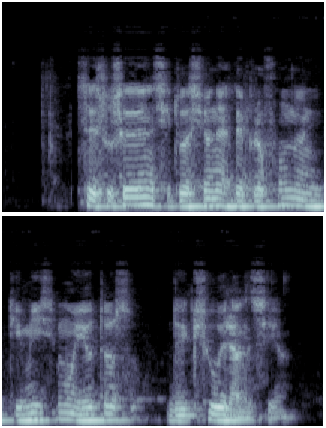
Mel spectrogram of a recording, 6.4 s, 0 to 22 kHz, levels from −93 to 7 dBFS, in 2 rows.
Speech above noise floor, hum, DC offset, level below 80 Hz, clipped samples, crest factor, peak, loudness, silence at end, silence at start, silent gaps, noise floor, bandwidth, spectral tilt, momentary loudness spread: 33 dB; none; under 0.1%; -58 dBFS; under 0.1%; 16 dB; -2 dBFS; -19 LUFS; 0.3 s; 0.75 s; none; -50 dBFS; 7.6 kHz; -6.5 dB/octave; 10 LU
